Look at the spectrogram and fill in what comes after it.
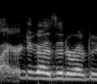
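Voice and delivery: mad, freaking-out voice. Retelling what Jamie shouted during a dungeon run, imitating someone getting mad. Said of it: "He's like getting getting mad".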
